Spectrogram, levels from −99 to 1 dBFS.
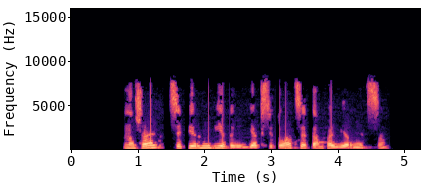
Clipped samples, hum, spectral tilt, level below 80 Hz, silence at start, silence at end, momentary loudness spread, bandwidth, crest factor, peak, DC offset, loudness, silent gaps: under 0.1%; none; -4 dB/octave; -56 dBFS; 0.8 s; 0.5 s; 8 LU; 8.2 kHz; 16 dB; -2 dBFS; under 0.1%; -18 LUFS; 1.40-1.47 s, 1.71-1.75 s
